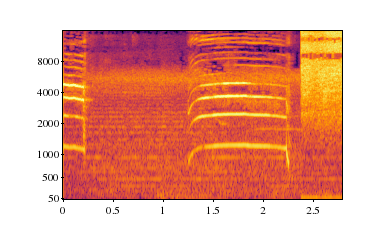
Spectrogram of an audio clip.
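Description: A small kitten gives two close, loud meows: a short cry, then a longer drawn-out one after a brief pause.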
